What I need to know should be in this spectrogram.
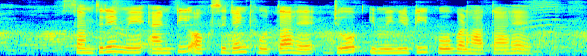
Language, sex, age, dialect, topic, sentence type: Hindi, female, 56-60, Marwari Dhudhari, agriculture, statement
